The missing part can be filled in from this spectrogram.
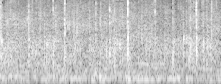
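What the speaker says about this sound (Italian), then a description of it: "Bravissimo, un applauso solo per questo." Amateur talent show audience in Acquanegra sul Chiese applauding a singer of a country song, a steady, fairly quiet wash of clapping from a crowd filling the moment without pause.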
